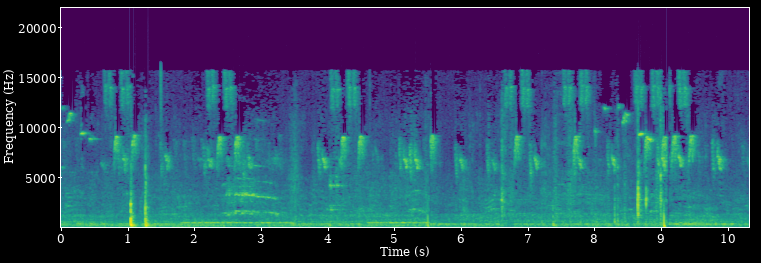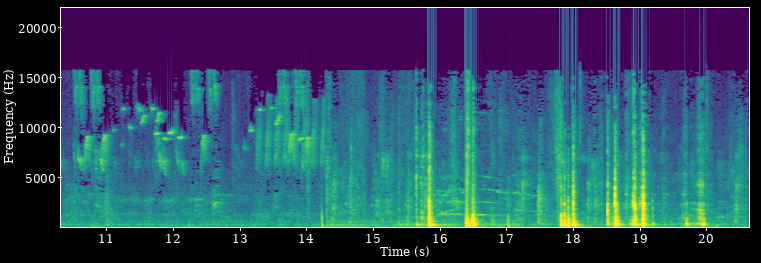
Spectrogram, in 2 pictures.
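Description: Faint bird chirps over a quiet workshop, then, from about three-quarters of the way in, a series of loud sharp knocks as pine boards are handled and set onto steel pipe clamps.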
